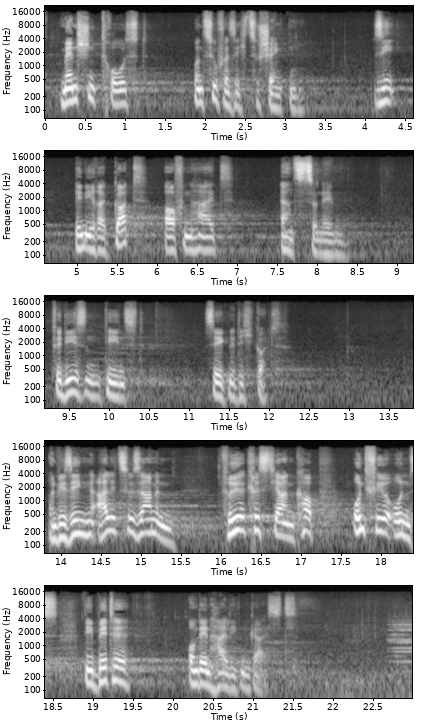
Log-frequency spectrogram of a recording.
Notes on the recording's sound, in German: Live-Gottesdienstübertragung aus der St. Lorenz Kirche in Nürnberg.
